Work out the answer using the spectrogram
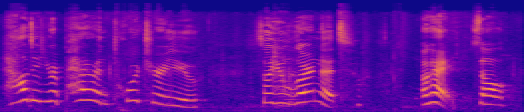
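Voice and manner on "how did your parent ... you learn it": hammed-up disbelief at a hard language; amazed listeners. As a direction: gush like an amazed outsider. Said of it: "they're like".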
